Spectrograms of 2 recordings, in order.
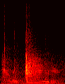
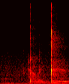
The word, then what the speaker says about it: Alexander: talk about the rhythm, like the name Alexander. The stress is on the third beat, and so you would have like a 2/8 note pickup, Alexander, Alexander.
